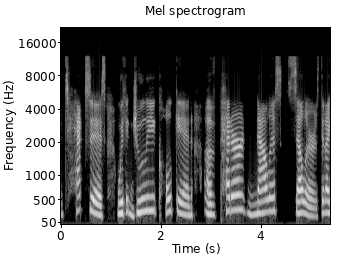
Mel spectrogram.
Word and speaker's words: Pedernales: remotely traveling to texas with julie culkin of peter nalis sellers did i say it correctly you did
